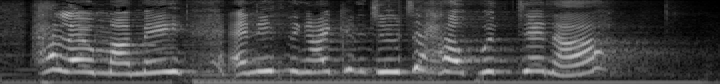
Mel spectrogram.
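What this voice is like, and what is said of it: Posh British accent. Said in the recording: “grind that regional accent out of you ... we developed two accents. We had one for inside ... speaking posh”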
